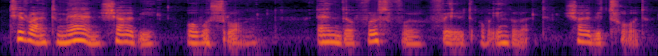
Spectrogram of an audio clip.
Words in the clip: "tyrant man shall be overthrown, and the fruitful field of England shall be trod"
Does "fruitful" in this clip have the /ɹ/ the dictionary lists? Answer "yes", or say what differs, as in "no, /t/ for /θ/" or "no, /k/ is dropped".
no, /l/ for /ɹ/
